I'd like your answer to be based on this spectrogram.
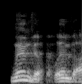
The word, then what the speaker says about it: Linville: It's Levine, right? The last name is Levine. Did I pronounce that right? Dr. Linville. – Linville. I'm sorry. Linville.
